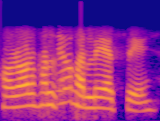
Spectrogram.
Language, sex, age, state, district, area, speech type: Assamese, female, 45-60, Assam, Darrang, rural, conversation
